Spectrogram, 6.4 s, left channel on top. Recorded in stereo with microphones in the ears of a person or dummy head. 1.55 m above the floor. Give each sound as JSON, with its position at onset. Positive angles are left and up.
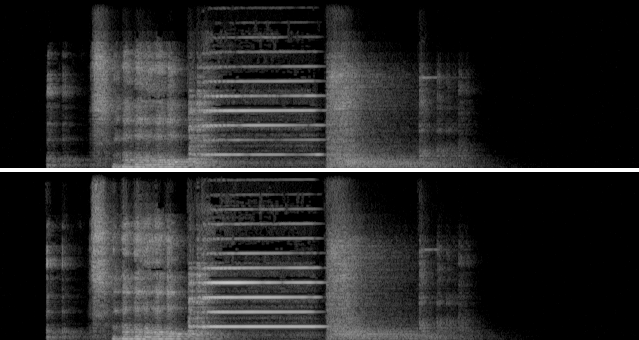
{"t": 0.5, "sound": "laughter", "side_deg": -55, "distance_m": 0.8}
{"t": 1.9, "sound": "a violin", "side_deg": -15, "distance_m": 0.7}
{"t": 3.2, "sound": "a gunshot", "side_deg": 0, "distance_m": 1.4}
